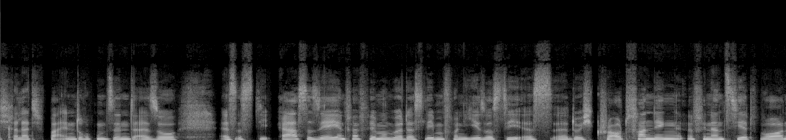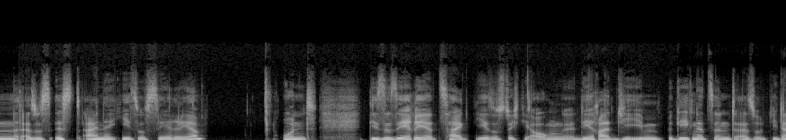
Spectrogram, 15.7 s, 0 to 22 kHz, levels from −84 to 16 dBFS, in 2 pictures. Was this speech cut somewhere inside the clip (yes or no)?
yes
